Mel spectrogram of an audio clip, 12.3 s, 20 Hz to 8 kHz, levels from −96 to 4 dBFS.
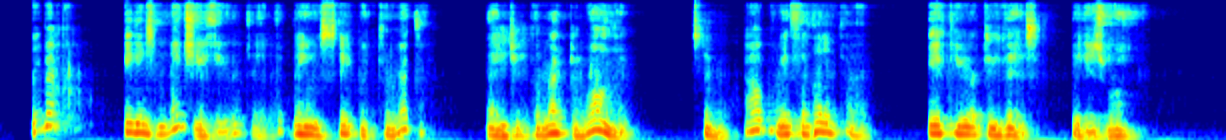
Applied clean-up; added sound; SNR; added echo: neural mask model DeepFilterNet 3.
